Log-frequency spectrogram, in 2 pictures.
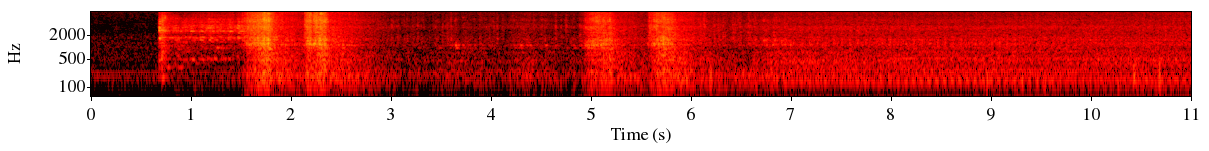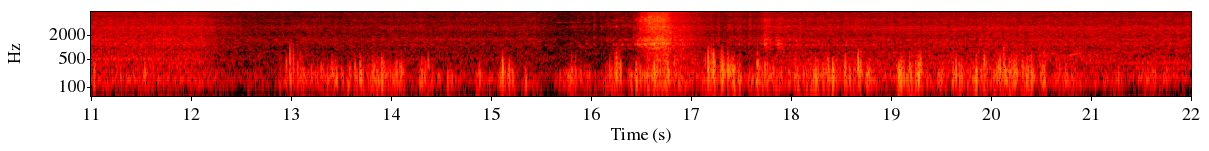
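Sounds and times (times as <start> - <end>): car engine starting and idling: 0.6 - 14.4.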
